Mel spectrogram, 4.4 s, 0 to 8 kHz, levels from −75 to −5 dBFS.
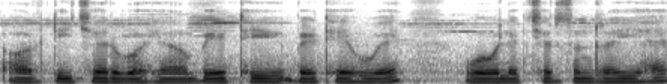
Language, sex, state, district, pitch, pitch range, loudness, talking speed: Hindi, male, Karnataka, Bangalore, 105 Hz, 100-110 Hz, -15 LUFS, 150 wpm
